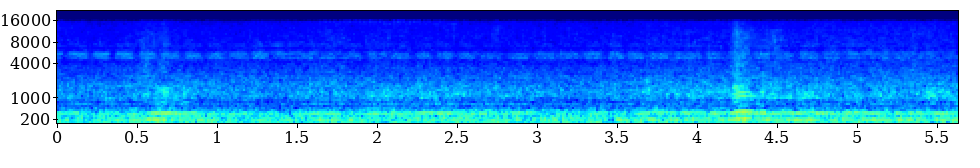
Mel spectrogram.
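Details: Honeybee swarm pouring out of its hive, a dense continuous hum with wavering tones near 200 and 400 on a broad hissing background, one brief louder bee passing close around the fourth second.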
